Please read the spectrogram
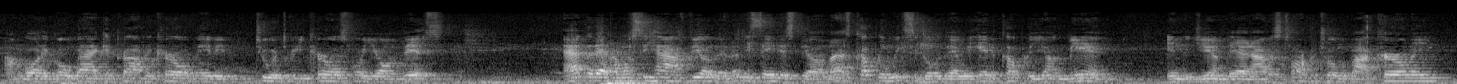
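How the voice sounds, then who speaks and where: In a room with audible echo and noticeable background noise, a man talks at a moderate pace with a fairly high pitch and fairly even intonation. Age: 60s. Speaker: senior weightlifter. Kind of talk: casual video demonstration. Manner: halting.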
